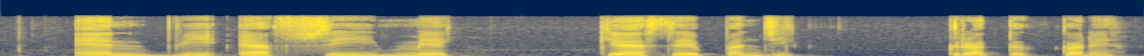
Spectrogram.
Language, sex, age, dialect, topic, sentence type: Hindi, female, 25-30, Kanauji Braj Bhasha, banking, question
